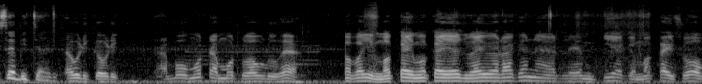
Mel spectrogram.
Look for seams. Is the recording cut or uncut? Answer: cut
